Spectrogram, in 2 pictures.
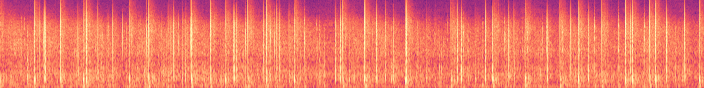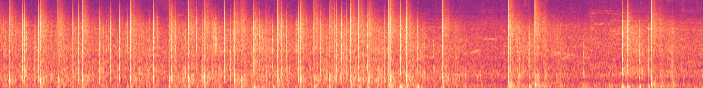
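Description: Fireworks display: a dense, rapid barrage of bangs and crackling pops, several a second, thinning over the last several seconds to a few separate bangs.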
